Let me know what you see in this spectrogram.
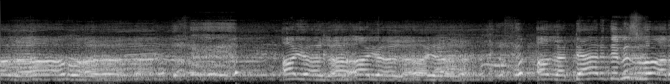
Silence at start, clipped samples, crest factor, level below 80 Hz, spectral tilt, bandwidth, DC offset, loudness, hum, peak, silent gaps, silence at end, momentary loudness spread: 0 s; under 0.1%; 14 dB; -60 dBFS; -3 dB/octave; 10.5 kHz; under 0.1%; -15 LUFS; none; 0 dBFS; none; 0 s; 6 LU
